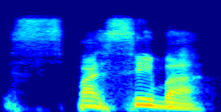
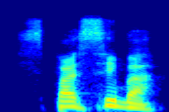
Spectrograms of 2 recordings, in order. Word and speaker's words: Спасибо: We're saying spasiba, spasiba.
